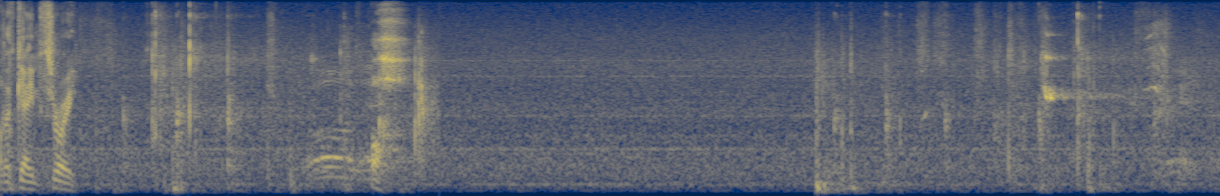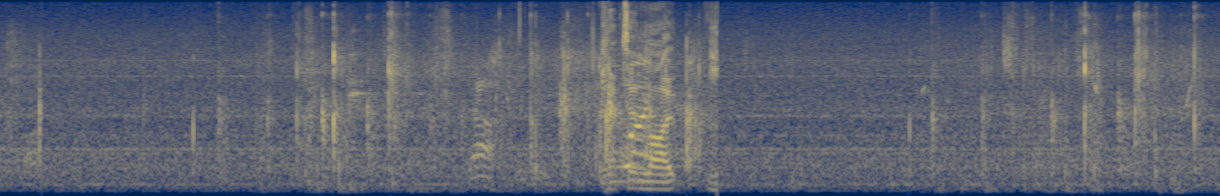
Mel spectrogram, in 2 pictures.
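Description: A ping pong ball clicks back and forth off paddles and the table in a large echoing hall.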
